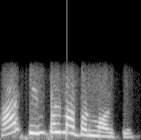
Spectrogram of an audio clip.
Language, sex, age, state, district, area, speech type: Gujarati, female, 18-30, Gujarat, Morbi, urban, conversation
